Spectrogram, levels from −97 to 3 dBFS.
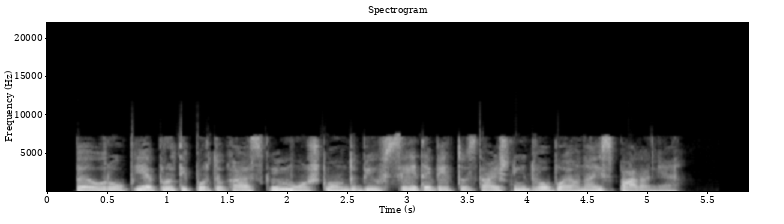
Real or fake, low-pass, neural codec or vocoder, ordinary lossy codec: real; 7.2 kHz; none; AAC, 32 kbps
